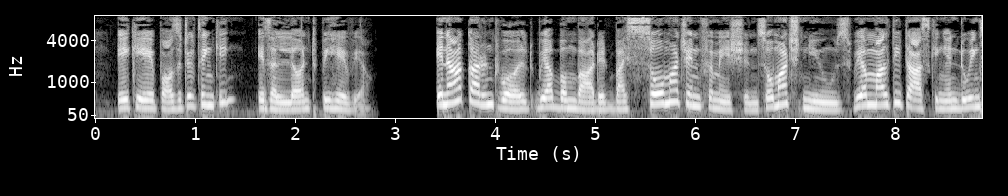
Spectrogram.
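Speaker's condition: No condition

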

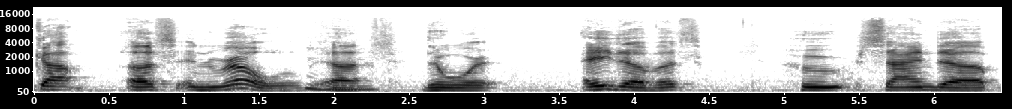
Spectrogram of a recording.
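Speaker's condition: Hemorrhagic stroke, hemorrhagic, basal ganglia

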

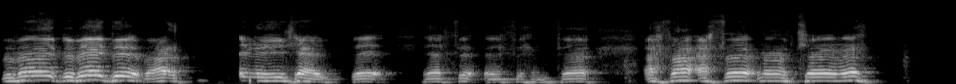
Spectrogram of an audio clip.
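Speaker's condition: Dystonia; neurological movement disorder, caused by repeated rugby concussions and head knocks, affects speech and hands; diagnosed at national neurological hospital London after five years undiagnosed, five days of testing; slurred speech as first symptom, hands later involuntarily affected

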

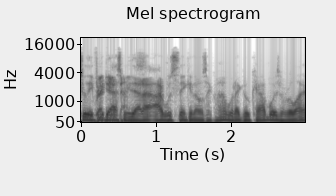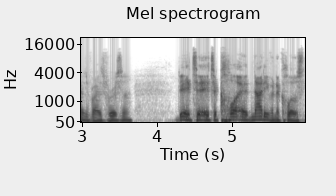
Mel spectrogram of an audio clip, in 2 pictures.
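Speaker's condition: No condition

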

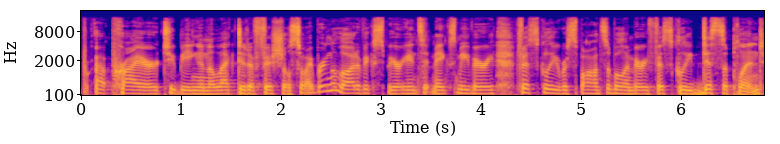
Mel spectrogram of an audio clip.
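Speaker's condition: No condition

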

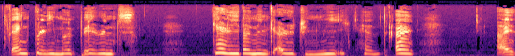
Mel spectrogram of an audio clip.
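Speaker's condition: Cerebral palsy; doctors predicted never walking, never talking, never getting an education

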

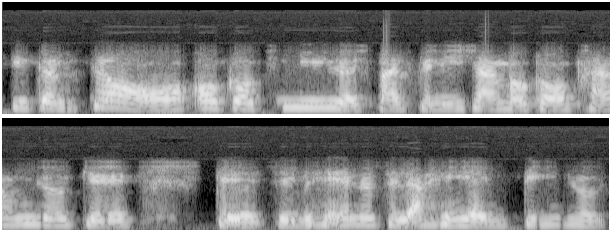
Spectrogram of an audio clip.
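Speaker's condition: Hearing loss with cochlear implant; hard of hearing, born deaf, total silence when implant removed in water, lip reading helps; phone understanding varies by person

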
